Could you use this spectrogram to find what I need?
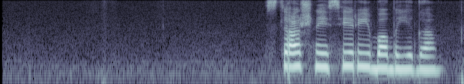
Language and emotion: Russian, neutral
